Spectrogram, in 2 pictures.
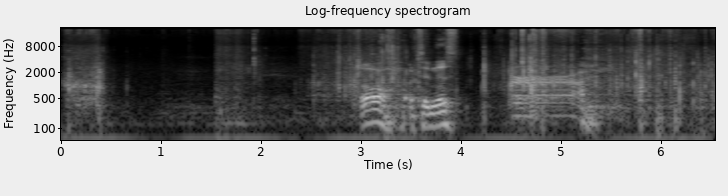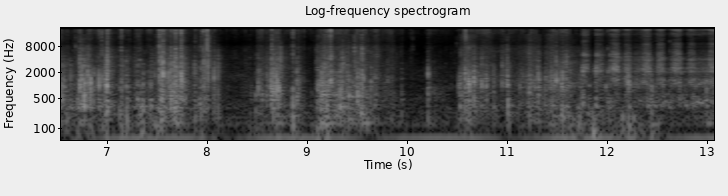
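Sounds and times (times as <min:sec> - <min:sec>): packaging crinkling and rustling: 0:01.6 - 0:11.8.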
